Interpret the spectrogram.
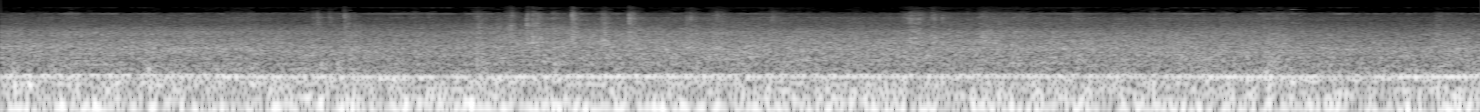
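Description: Steady hum inside a stationary electric train carriage, with a constant low tone under an even rumble and a few faint clicks about halfway through.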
